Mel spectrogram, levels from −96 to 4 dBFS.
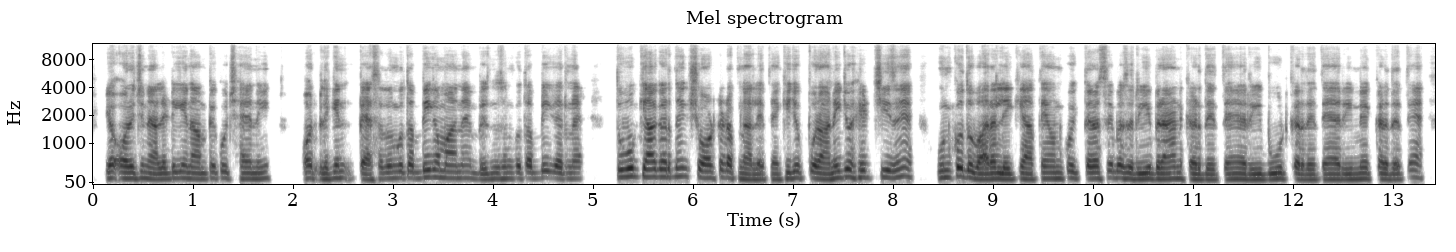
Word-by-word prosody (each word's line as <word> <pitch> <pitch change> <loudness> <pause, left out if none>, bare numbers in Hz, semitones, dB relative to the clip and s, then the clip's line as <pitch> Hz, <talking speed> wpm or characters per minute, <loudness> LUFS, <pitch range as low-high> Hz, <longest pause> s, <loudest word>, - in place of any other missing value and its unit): या 155 - +4
ऑरिजिनैलिटी 145 -1 +1
के 155 - +1
नाम 135 0 -2
पे 150 - -4
कुछ 145 -1 -7
है 140 0 -1
नहीं। 140 +2 -3 0.4
और 150 - 0
लेकिन 155 +4 -2
पैसा 125 +2 0
तो 145 - 0
उनको 155 +1 -2
तब 155 -1 -1
भी 175 - +3
कमाना 155 -3 -1
है, 155 - -4
बिज़नेस 135 +2 -4
उनको 145 +1 -2
तब 145 -1 -1
भी 165 0 -3
करना 140 -1 -1
है। 140 - -5 0.3
तो 175 - +1
वो 195 +2 +7
क्या 185 -1 +5
करते 185 +1 0
हैं? 200 - -2
एक 195 - -8
शॉर्टकट 160 +1 +1
अपना 135 -4 +1
लेते 125 +1 -3
हैं 125 - -3
कि 145 - -1
जो 155 +1 -1
पुरानी 145 -1 +3
जो 185 +2 +2
हिट 170 0 -1
चीज़ें 175 0 0
हैं, 195 -3 -2 0.3
उनको 170 +5 +4
दोबारा 140 -5 +4
लेके 135 0 +2
आते 130 +3 0
हैं, 145 - 0
उनको 145 +2 -2
एक 140 - -5
तरह 145 0 +4
से 165 - -1
बस 155 -3 +1
रीब्रैंड 135 +1 +3
कर 130 0 +2
देते 125 +1 -3
हैं, 130 0 +1
रीबूट 130 +2 0
कर - - +2
देते 120 +1 -3
हैं, 125 0 +1
रीमेक 130 +1 -2
कर 130 -2 +2
देते 130 +6 -4
हैं। 170 -3 -3
145 Hz, 275 wpm, -23 LUFS, 130-155 Hz, 0.4 s, वो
